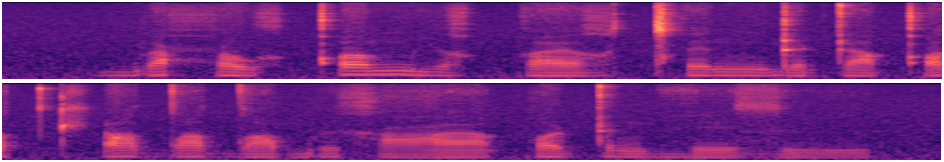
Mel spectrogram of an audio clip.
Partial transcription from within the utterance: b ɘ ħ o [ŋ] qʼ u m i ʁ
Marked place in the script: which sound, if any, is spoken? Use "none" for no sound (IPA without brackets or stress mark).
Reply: x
